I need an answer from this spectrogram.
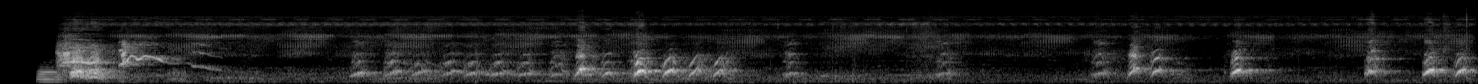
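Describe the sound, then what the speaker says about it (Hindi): Several dogs barking at night, repeated bursts of yaps and barks at varying distances, moderately loud, with quiet gaps between volleys and a faint background hum. "उतना सारे कुत्ता के बीच में भी मैंने उसका क्लिप निकाला भाई"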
